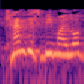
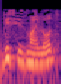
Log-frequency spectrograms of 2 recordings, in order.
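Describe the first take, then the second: First: "Can this be my Lord?" asked high and louder with a rising tune; questioning tune. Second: Said in the usual way. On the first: Shown as a demonstration. Teacher shows the right reading as a question. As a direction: raise the voice on "this" as a real question. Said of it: "and say".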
